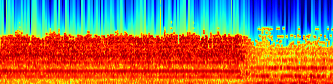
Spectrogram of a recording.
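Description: A distant train whistle blows in one long, steady, chord-like blast, then drops slightly in pitch near the end and continues over a low rumble. No voices are heard.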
